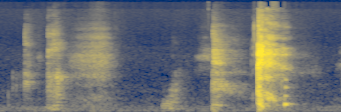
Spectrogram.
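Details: Person during a bout of hiccups while trying home remedies: a few soft breathy sounds, then one sharp, loud cough-like burst; a single cough.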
